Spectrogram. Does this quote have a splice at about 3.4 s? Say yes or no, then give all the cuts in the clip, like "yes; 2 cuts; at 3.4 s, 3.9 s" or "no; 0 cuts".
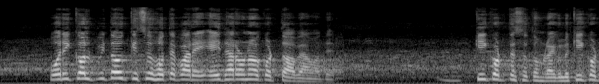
yes; 1 cut; at 3.4 s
